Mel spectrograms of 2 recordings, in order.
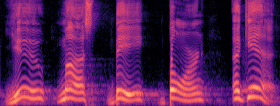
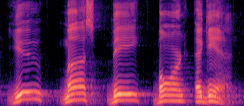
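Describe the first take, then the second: First: Very slow, higher, stretched out; drawn-out emphasis. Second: Each word drawn out slowly; slow and deliberate. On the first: Preacher hammering home the five words, stretched and higher. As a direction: lean on every word, drawing it out. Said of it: "We can't emphasize this anymore". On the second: Preacher dictating the key verse, very slowly. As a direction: spell it out slowly so they can write it down. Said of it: "Write that down". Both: Shown as a demonstration.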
